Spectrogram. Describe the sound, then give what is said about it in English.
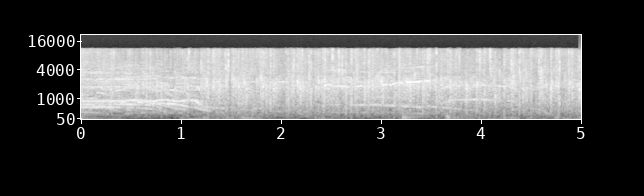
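Warm applause from a packed house at the UCB Theater: dense, sustained clapping with scattered cheering voices throughout. “Holy crap, that is a very, very warm, warm Christmassy welcome. I'm so excited to be here in front of this packed house at the UCB Theater”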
